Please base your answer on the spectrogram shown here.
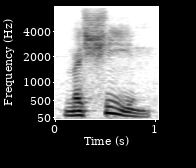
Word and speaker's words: machine: The stress now is on the second. The stress is on the second syllable. Hotel, hotel, improve, improve, provide, provide, machine, machine, police, police.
